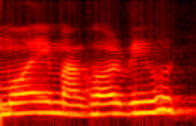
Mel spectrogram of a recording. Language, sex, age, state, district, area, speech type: Assamese, female, 60+, Assam, Charaideo, rural, spontaneous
